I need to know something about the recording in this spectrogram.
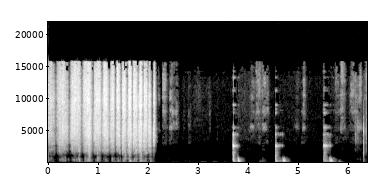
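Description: Ink-loaded calligraphy brush scrubbing rapidly across paper in quick back-and-forth strokes for about two seconds, then three brief separate strokes about a second apart.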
